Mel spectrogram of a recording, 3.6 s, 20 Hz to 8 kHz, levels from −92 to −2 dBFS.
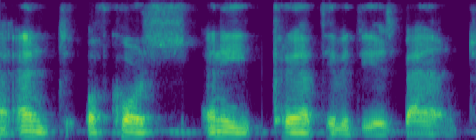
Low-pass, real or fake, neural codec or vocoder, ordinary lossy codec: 7.2 kHz; real; none; Opus, 24 kbps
